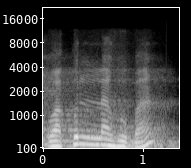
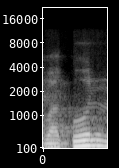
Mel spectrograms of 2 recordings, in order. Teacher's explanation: Lam sukun bertemu lam. Jadi diidghamkan. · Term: Idgham mutlak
